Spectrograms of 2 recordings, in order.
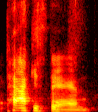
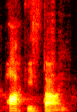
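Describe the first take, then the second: First: It is said with a plain American pronunciation. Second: It is said with a foreign-style, worldly-sounding pronunciation. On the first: The speaker refuses to sound cosmopolitan. "just to not be like them" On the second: The speaker is trying to sound cosmopolitan. "try to sound like worldly"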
